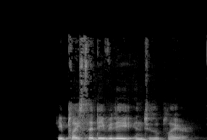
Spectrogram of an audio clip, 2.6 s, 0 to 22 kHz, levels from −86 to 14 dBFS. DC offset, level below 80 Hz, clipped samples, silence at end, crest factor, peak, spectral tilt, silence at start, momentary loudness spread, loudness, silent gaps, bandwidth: under 0.1%; -58 dBFS; under 0.1%; 0.25 s; 16 dB; -4 dBFS; -6.5 dB/octave; 0.75 s; 13 LU; -17 LUFS; none; 16.5 kHz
